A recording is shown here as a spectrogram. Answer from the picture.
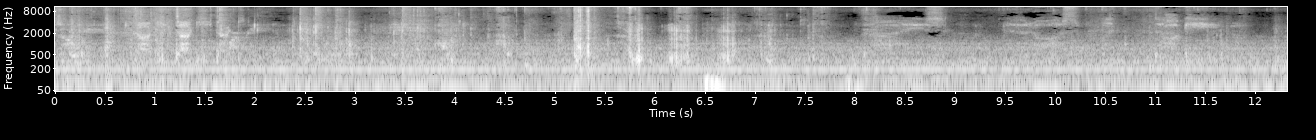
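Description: Close-up eating and chewing sounds as pasta is picked up by hand and eaten: a busy run of wet clicks and crackles, loudest in a few sharp bursts about five to six seconds in, over a steady low hum.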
